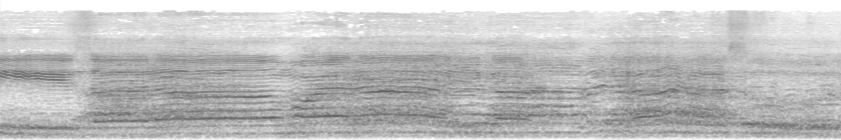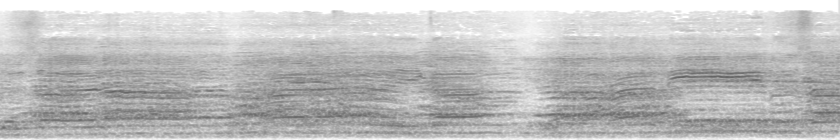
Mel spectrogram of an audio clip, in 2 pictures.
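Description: An imam reciting the Quran aloud in Arabic during congregational prayer, a chanted melody of long held, gliding notes with brief pauses between verses every few seconds.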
